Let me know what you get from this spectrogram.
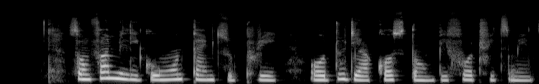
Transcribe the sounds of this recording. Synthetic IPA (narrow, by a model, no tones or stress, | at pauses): sɔ̃mfamiliɡowɔ̃ntãɪ̃mtʰupʰɹe | ʔɔdudɛakʰɔstɔ̃mbifɔtʰɹitmɛ̃nt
